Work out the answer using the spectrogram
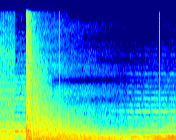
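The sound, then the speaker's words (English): A single loud gunshot cracks out abruptly after a short pause, followed by a long, gradually decaying low rumble. “That's a gun.”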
